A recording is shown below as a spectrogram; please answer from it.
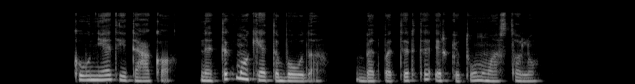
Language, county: Lithuanian, Kaunas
